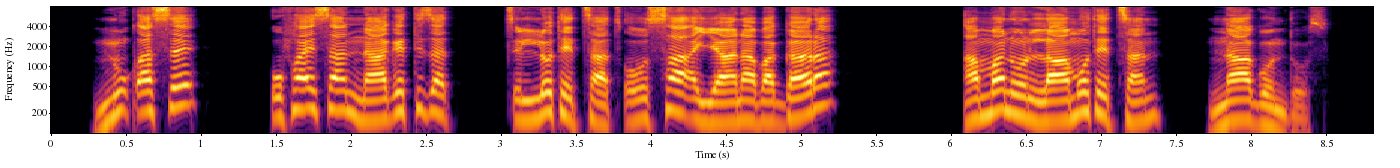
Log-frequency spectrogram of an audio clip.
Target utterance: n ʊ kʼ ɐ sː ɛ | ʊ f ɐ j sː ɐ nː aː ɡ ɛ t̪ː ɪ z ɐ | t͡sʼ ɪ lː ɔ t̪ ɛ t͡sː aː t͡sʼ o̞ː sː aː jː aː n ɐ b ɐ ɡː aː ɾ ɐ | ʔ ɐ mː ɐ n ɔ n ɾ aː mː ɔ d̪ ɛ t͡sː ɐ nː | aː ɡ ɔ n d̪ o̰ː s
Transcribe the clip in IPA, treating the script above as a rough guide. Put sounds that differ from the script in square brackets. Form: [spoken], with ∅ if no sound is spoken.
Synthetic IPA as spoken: n ʊ kʼ ɐ sː ɛ | ʊ f ɐ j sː ɐ nː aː ɡ ɛ t̪ː ɪ z ɐ | t͡sʼ ɪ lː ɔ t̪ ɛ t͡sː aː t͡sʼ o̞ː sː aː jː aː n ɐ b ɐ ɡː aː ɾ ɐ | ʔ ɐ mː ɐ n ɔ n [l] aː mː ɔ [t̪] ɛ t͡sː ɐ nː | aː ɡ ɔ n d̪ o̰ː s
